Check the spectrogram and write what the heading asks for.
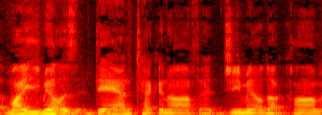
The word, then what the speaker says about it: Tekunoff: my email is Dan tekken off at gmail com it's my short first name dan tekken op te que un o FF spelled just like you pronounce it godfather changes the spelling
